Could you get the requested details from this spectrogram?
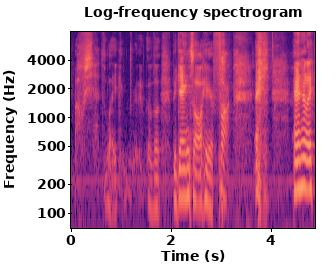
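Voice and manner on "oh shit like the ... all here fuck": whispered, panicked under his breath; scared whisper from inside the closet; hushed panic. Retold or imitated. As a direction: keep it hushed so nobody hears. Hiding naked in closet.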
